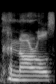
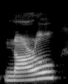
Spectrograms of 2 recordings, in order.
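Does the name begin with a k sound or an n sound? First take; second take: k sound; n sound. First: The name begins with a k sound. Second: The name begins with an n sound. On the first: The speaker calls it right. "it's supposed to be Knarl's Candy Compendium for the alliteration" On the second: The speaker calls it wrong. "everyone pronounces it just Gnarl"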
